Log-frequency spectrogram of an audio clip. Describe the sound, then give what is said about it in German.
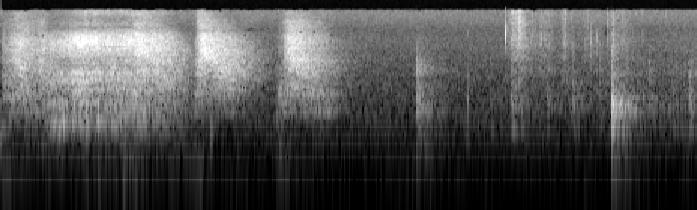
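Kitchen sounds of coffee being made: a few soft hissing, whooshing bursts followed by scattered light clinks and taps, fairly quiet, with no talking. “Ich mache mir jetzt trotzdem meinen Kaffee.”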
